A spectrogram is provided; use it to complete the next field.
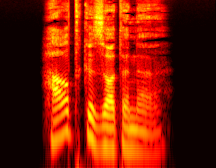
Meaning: inflection of hartgesotten: 1. strong/mixed nominative/accusative feminine singular 2. strong nominative/accusative plural 3. weak nominative all-gender singular
- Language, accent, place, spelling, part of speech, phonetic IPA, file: German, Germany, Berlin, hartgesottene, adjective, [ˈhaʁtɡəˌzɔtənə], De-hartgesottene.ogg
